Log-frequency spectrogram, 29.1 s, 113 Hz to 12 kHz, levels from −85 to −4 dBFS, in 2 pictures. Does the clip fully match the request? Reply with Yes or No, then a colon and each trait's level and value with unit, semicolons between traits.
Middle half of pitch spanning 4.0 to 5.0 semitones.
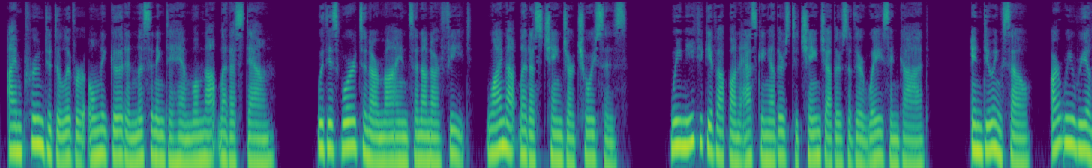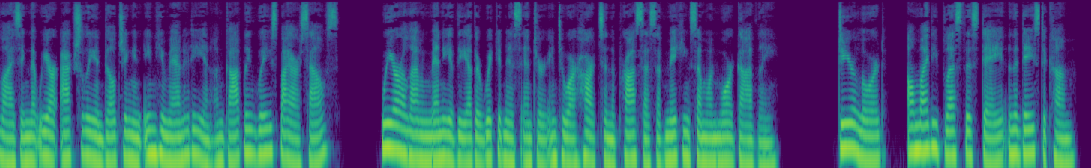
No: average, 3.3 semitones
